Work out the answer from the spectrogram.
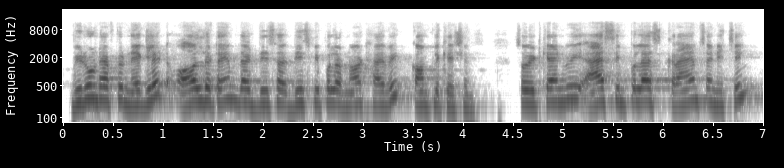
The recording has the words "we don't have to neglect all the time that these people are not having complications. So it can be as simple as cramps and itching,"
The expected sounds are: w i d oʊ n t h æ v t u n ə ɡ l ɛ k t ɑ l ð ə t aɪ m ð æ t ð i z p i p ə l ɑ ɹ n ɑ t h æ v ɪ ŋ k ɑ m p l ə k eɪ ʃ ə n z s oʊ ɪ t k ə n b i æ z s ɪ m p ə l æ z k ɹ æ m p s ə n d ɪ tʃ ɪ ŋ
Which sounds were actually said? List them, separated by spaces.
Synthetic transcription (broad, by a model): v i d oʊ n t h æ v t u n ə ɡ l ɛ t ɑ l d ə t aɪ m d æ t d i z p i p ə l ɑ ɹ n ɑ t h æ v ɪ ŋ k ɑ m p l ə k eɪ ʃ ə n s oʊ ɪ t k ə n b i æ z s ɪ m p ə l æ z k ɹ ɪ m s ə n d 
